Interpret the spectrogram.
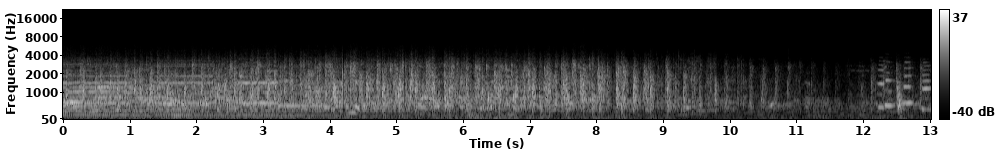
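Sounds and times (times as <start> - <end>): crowd applauding: 0.0 - 13.0.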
